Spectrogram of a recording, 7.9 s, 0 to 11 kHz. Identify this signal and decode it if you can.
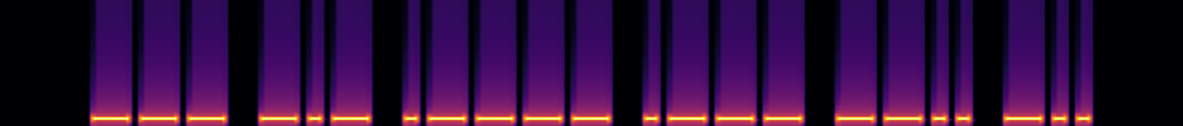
Morse code, heard as a keyed tone, about 15 wpm, 700 Hz. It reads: OK1JZD
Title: DXCC-100 Call Signs - 6 Characters - Repeated 2x - 15wpm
